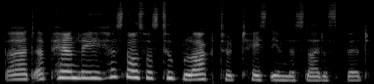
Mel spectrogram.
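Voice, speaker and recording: A woman narrates a story from a script. Her voice sits on the high side, and the recording is dry, with very little room sound. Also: lively intonation, normal speed, darkish tone, no room sound. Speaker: podfic narrator.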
